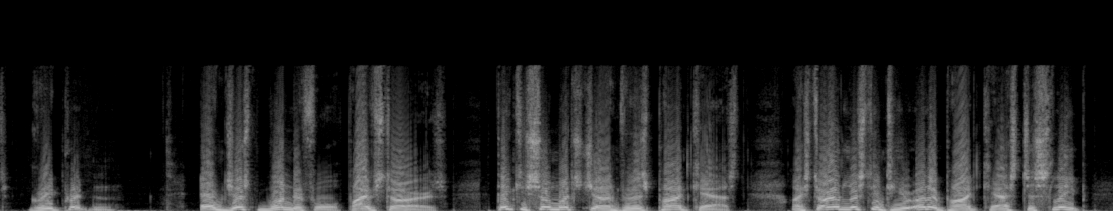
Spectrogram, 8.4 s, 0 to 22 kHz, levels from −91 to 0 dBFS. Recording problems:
distortion; heavy; 6 dB below the speech

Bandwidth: 15 kHz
